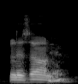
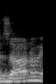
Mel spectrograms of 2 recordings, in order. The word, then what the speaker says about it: Lozano: Is that how you pronounce it? The right winger? Yeah. Lozano. Yeah. Lozano, yeah.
